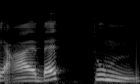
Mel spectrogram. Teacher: there is a kind of merging also for the letters dal with the ta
